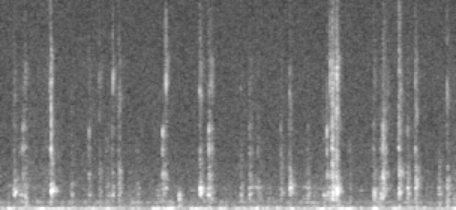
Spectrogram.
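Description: Near silence with faint, scattered taps and scratches of a stylus writing on a tablet, the clearest about four and a half seconds in, over a faint steady low hum.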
